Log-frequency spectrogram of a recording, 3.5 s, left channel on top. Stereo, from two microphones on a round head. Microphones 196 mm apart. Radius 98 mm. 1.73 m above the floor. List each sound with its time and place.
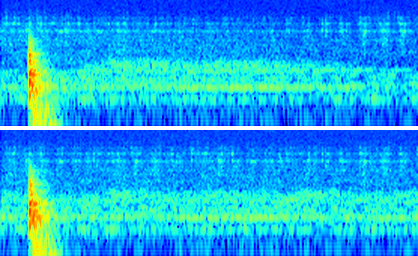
0.2 s knocking: 35° left (ahead or behind), 0.9 m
